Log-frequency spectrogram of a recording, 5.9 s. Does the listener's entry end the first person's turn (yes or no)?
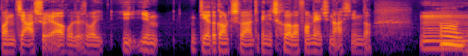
yes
